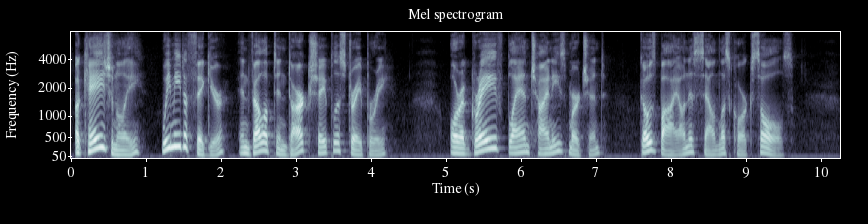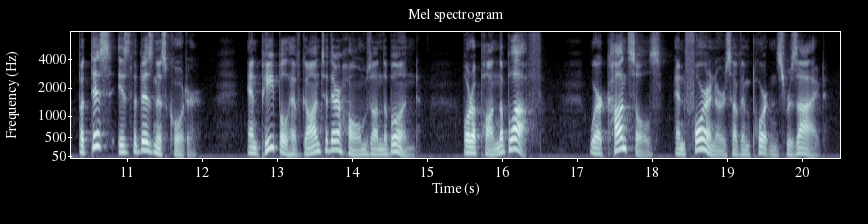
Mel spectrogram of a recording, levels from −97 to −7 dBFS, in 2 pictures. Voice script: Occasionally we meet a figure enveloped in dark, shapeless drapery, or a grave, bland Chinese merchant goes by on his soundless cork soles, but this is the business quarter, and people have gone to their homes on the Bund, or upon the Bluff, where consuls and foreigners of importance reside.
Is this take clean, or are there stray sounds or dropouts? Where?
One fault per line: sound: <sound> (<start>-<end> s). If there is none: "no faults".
no faults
